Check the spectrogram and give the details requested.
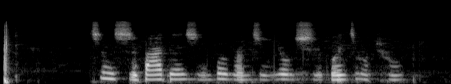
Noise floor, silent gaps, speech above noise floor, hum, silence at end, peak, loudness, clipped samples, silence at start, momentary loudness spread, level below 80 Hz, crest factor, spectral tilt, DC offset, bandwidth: -65 dBFS; none; 45 dB; none; 0.5 s; -2 dBFS; -21 LUFS; under 0.1%; 0.05 s; 15 LU; -46 dBFS; 20 dB; -6 dB/octave; under 0.1%; 7.8 kHz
